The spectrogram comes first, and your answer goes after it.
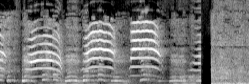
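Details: Kitten meowing in a rapid run of four short arched, wavering meows, each rising then falling, with a steady low hum beneath and a burst of noise at the end.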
